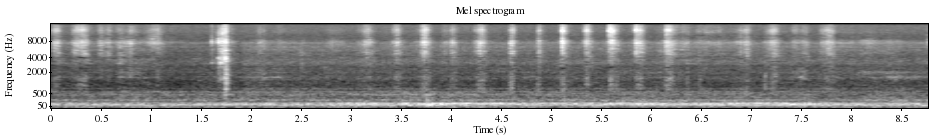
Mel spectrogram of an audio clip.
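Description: Faint, quick scratchy strokes of a dye applicator brush being worked through coarse beard hair, irregular and several a second, over a low steady hum.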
